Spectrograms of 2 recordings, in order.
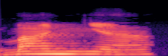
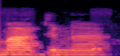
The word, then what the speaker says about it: magna: you would say pway or you would say Mana instead of Magna it would sound more like Italian okay in ecclesiastical pronunciation but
